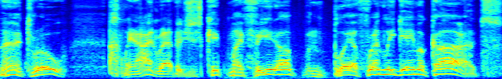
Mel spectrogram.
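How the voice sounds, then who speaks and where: A man puts on a raspy character voice with a fairly low pitch. He keeps a moderate pace. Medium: video game.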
